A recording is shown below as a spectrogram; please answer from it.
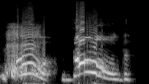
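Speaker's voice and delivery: shrill, very high scream at full lungs. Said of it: "I'm screaming it as loud as I can".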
